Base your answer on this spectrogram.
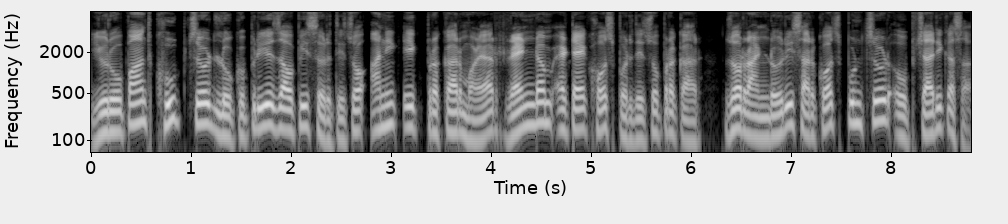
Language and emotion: Goan Konkani, neutral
